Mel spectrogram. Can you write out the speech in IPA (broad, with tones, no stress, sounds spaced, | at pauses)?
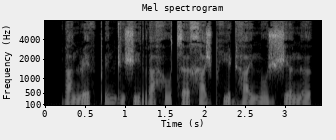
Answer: ɽ a˧ n ɭ e˦ θ pʼ ɪ˨ n ɖ i˦˨ ʃ i˦ r a˧ h o˨ t͡s ɜ˦ x a˧ ʒ pʰ i˦ ɖʱ a˧ ɪ̯ n̪ o˨ ʒ ʃ ɪ˦ ə̯ n ə˦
